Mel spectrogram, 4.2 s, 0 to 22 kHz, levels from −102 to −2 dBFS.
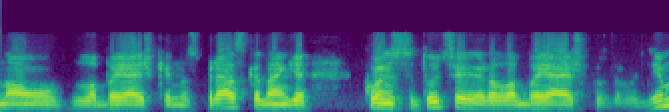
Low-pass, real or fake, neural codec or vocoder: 7.2 kHz; real; none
